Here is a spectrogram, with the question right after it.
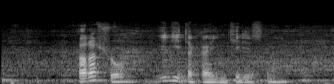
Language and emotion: Russian, neutral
